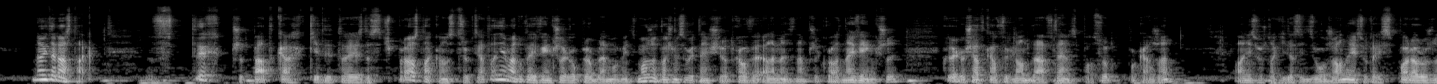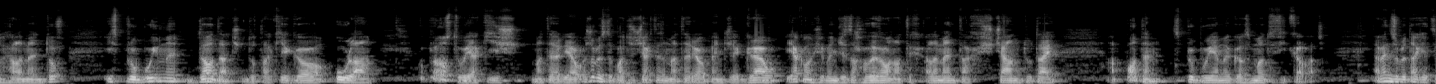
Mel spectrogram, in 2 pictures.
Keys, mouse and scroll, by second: 1.5 shift+F5, 2.9 Tab, 3.7 click, 7.2 click, 9.4 Tab, 10.6 a, 11.9 shift+F10, 13.1 a, 16.5 Tab, 17.7 Tab, 20.9 shift+F5, 21.9 middle click, 22.5 shift+middle click, 26.6-28.3 drag, 28.4-28.7 middle drag.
